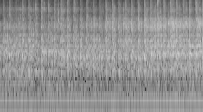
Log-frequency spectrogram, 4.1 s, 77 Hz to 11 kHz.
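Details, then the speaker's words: Fully rebuilt DMC 40 Hi-Cap rotary grain cleaner, rewired, auger drive and in-feed auger running, bearings good: a steady hum with an even churning beat about four per second; normal running. "Hit the switch, it'll fire right up. Comes right along, there are no irregular noises."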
